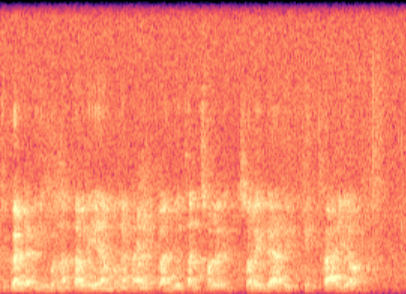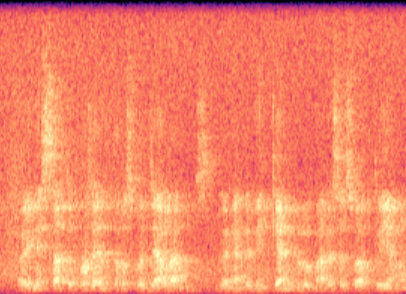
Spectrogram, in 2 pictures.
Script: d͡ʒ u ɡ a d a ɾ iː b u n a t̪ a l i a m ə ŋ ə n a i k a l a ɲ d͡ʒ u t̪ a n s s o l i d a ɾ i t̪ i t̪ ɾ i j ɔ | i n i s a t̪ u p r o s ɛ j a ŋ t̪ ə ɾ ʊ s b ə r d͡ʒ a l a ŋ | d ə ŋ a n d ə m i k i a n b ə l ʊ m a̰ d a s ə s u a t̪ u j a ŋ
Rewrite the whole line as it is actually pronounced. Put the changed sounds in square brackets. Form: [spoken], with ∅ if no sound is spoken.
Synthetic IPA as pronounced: d͡ʒ u ɡ a d a ɾ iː b u n a t̪ a l i a m ə ŋ ə n a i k [ə] l a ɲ d͡ʒ u t̪ a n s s o l i d a ɾ i t̪ i t̪ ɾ [a] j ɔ | i n i s a t̪ u p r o s ɛ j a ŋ t̪ ə ɾ ʊ s b ə r d͡ʒ a l a [n] | d ə ŋ a n d ə m i k i a n b ə l ʊ m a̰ d a s ə s u a t̪ u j a ŋ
